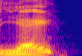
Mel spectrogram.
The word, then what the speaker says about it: Ye: It's pronounced Ye.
